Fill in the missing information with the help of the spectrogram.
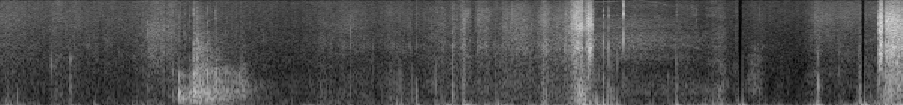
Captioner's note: mic rumble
